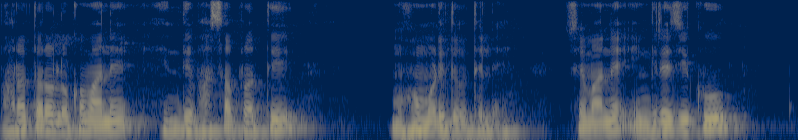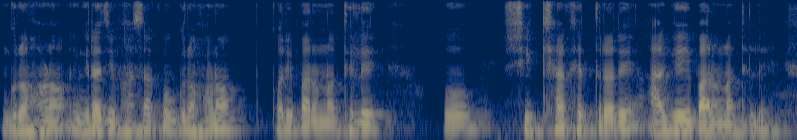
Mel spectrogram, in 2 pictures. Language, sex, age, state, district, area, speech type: Odia, male, 18-30, Odisha, Nuapada, urban, spontaneous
